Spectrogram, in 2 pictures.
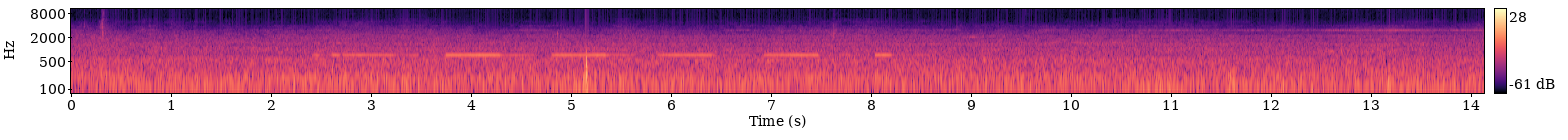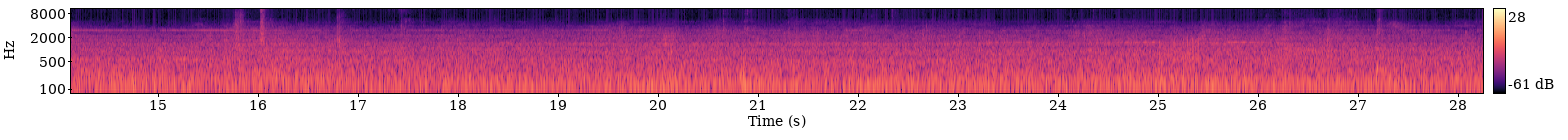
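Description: A large oil products tanker passes close by with a steady, low machinery rumble. Early on a string of short, evenly spaced beeps sounds, about one a second, and there is one sharp click about five seconds in.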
